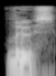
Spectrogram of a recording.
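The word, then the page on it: loose: /lú:s/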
